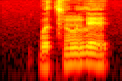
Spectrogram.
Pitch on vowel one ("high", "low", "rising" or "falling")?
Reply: low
